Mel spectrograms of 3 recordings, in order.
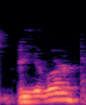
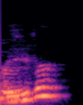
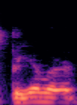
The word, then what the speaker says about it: Behler: Well, you know, you and I would say my name's Beeler, not Beaver.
